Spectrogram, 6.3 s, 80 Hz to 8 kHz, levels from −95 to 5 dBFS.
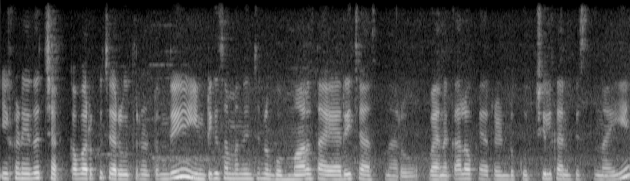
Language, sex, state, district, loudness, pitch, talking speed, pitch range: Telugu, female, Andhra Pradesh, Sri Satya Sai, -18 LUFS, 200 Hz, 150 wpm, 185-210 Hz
